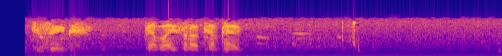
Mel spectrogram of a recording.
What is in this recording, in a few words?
Highway Patrol, Phoenix Metro West Area, scanner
